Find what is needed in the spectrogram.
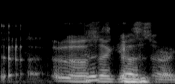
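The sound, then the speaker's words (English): A voice imitates a quiet, stifled burp: a short croaking sound rising into two low, throaty swells over under two seconds, with no clear words. “He's like burping quietly.”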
